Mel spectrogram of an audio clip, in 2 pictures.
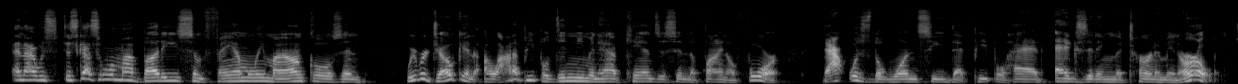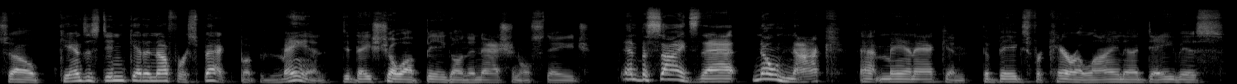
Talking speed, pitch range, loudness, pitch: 165 wpm, 115-160 Hz, -29 LUFS, 130 Hz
